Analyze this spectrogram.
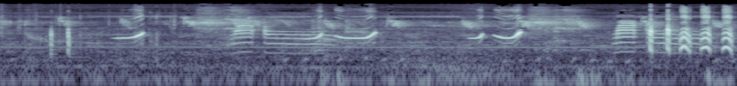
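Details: A talking parrot kept as a pet makes upslurred whistles, long bent tonal notes and a final burst of rapid loud clipped calls, with a faint background hum.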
